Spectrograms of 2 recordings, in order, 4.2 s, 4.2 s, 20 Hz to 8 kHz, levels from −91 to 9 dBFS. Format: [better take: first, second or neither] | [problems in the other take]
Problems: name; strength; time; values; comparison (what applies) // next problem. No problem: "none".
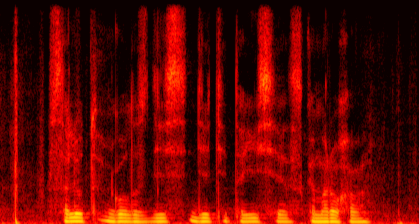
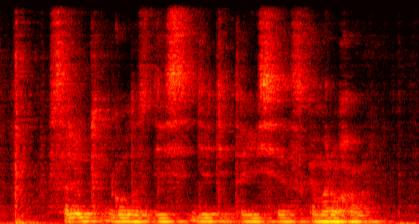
first | room echo; dies away in 0.5 s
